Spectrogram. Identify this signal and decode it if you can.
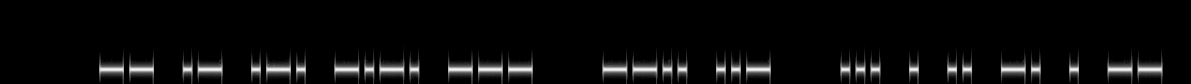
Morse code, heard as a keyed tone, about 16 wpm, 700 Hz. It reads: MARCO ZU SEINEM
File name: Morsekurs / Witze / Witz 03. Oktober 17, Tempo 70 F80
